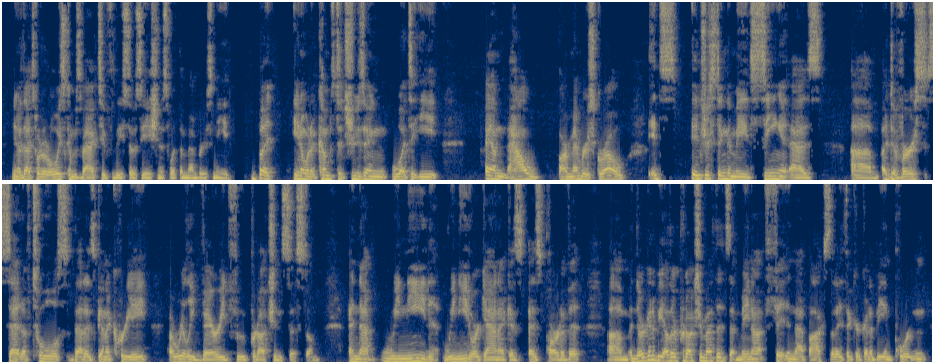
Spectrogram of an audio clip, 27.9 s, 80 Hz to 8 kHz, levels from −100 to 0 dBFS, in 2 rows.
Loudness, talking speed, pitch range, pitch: -23 LUFS, 200 wpm, 110-135 Hz, 120 Hz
